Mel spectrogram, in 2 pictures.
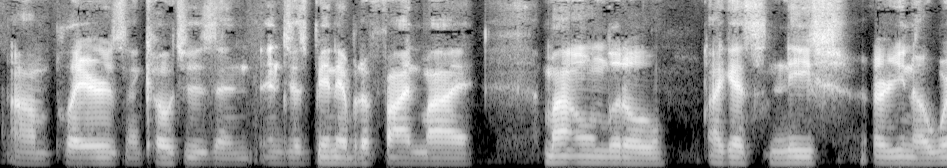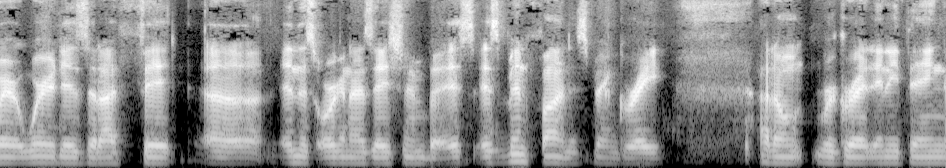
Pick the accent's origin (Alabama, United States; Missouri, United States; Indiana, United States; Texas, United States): Indiana, United States; Indianapolis; moved away as an adult; now in Green Bay, United States; I come from Indianapolis, but like a little bit outside the suburbs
